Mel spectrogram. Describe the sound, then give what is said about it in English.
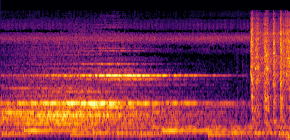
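A truck engine turns over and settles into a loud, steady rumble whose pitch steps up and down, then a sharp mechanical clunk cuts in near the end, as the truck sets off back to the city. No one speaks. “Well, I think it's about time that we hopped back in the truck and headed back to the city.”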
